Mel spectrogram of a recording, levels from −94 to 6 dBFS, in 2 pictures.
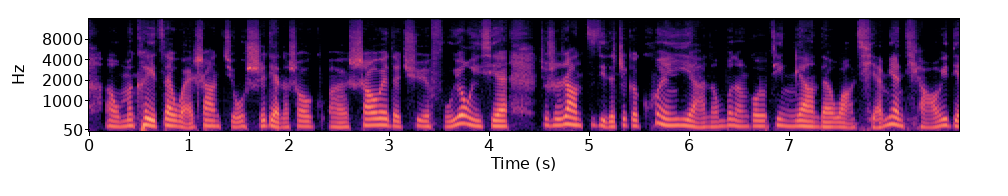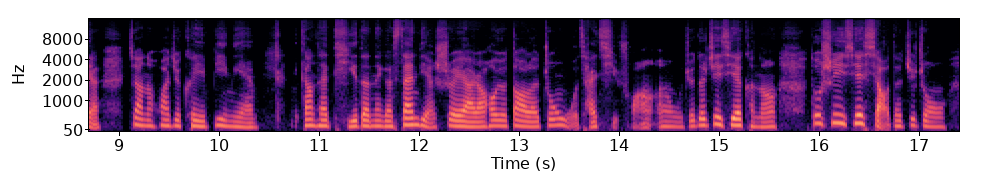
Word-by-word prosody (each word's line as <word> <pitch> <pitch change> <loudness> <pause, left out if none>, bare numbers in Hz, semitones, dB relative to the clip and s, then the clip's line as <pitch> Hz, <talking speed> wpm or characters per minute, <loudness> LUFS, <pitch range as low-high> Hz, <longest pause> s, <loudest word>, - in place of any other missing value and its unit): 呃， 180 - -3
我 - - -2
们 185 +4 -2
可 220 - +3
以 200 - +9
在 190 +2 +3
晚 155 -7 -1
上 180 +4 -1
9-10 165 +2 -2
点 180 -5 +2
的 145 - -7
时 160 - -8
候， 165 -1 -1
呃， 150 -1 -4
稍 200 +6 +2
微 210 0 +4
地 170 -3 -2
去 170 +2 -5
服 165 +1 -6
用 245 -4 +5
一 175 - 0
些， 175 +1 +3 0.3
就 - - -10
是 205 +1 0
让 225 -2 +5
自 210 - -14
己 200 -3 -2
的 165 - 0
这 205 - -6
个 185 -2 -2
困 205 - -1
意 200 -2 +1
啊 165 -5 -1
能 155 +3 -7
不 200 - -3
能 170 -3 -4
够 175 0 -1
尽 180 +1 -5
量 170 -2 +2
地 155 -1 +1
往 145 -4 -3
前 - - -5
面 225 -1 +2
调 150 -2 -7
一 200 - +1
点， 175 -4 -1 0.3
这 230 - -3
样 210 - +3
的 185 - -3
话 195 +2 -2
就 185 -1 -2
可 185 - -2
以 170 -2 +3
避 200 +2 -2
免 150 -4 -3 0.4
刚 195 0 +2
才 185 0 +2
提 170 +1 -2
的 185 0 +4
那 180 0 -1
个 170 0 +1
3 220 +4 +5
点 190 -10 -1
睡 175 +3 +2
啊， 160 -2 +6
然 155 +1 +2
后 185 - +1
又 180 - 0
到 180 -2 +2
了 155 -1 +1
中 200 +6 -2
午 - - -9
才 150 - -4
起 150 - -12
床。 - - -10
嗯， 160 0 -6
我 155 - -10
觉 175 +4 -5
得 205 +2 +2
这 235 +4 +3
些 210 -2 +6
可 170 - -8
能 155 +1 -3 0.3
都 265 +1 +1
是 285 +4 0
一 275 - +5
些 270 +4 +6
小 250 - +1
的 175 0 -4
这 200 +4 -4
种， 160 -4 -4
180 Hz, 305 characters per minute, -24 LUFS, 160-200 Hz, 0.4 s, 以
